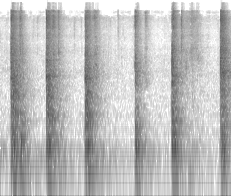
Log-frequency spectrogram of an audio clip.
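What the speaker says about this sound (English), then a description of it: "So I'm just using a hammer." A hammer strikes a water-damaged floor six times in a steady rhythm, each blow a sharp, close, fairly loud impact with a brief rattling decay as the material breaks up.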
